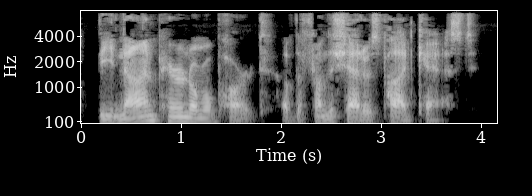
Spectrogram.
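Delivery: smooth voiceover announcer read. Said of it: "I'm practicing my voiceover voice".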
